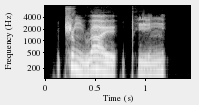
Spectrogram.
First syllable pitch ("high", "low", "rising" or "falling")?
falling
